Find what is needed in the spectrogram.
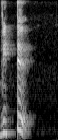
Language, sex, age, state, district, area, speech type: Tamil, female, 18-30, Tamil Nadu, Namakkal, rural, read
